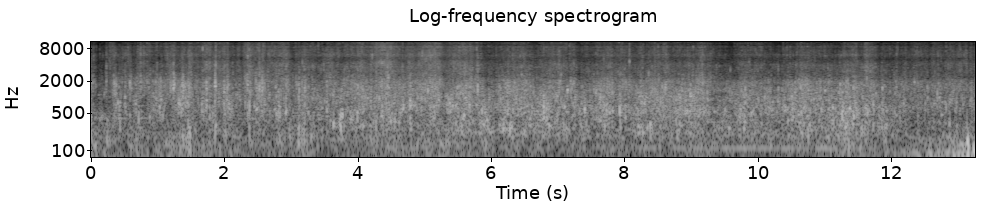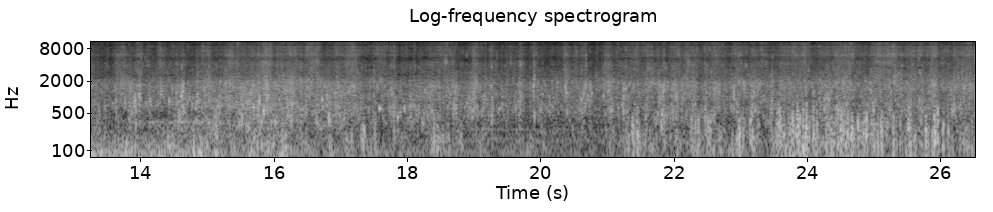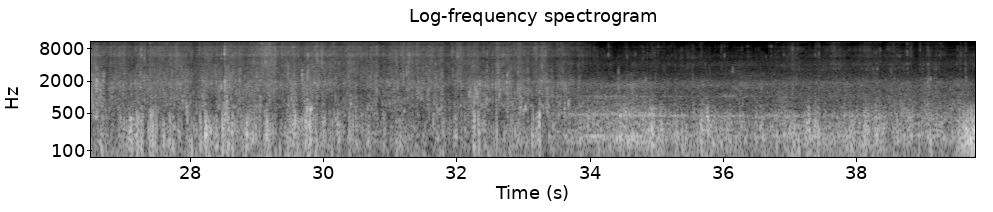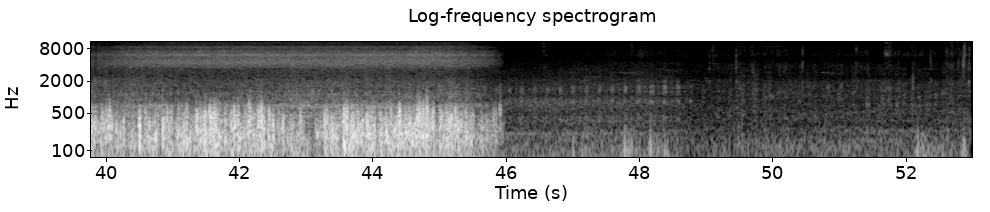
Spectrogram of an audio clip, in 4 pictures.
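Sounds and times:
dogs splashing through water: 0:00.0 - 0:52.9
wind on microphone: 0:10.8 - 0:46.1.

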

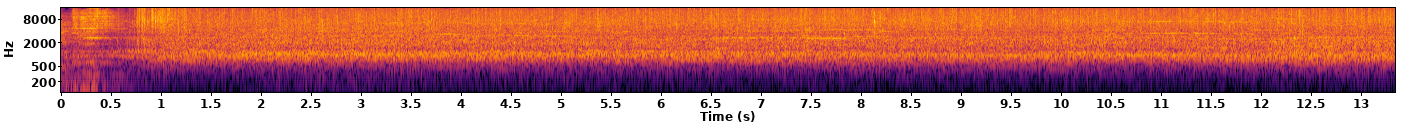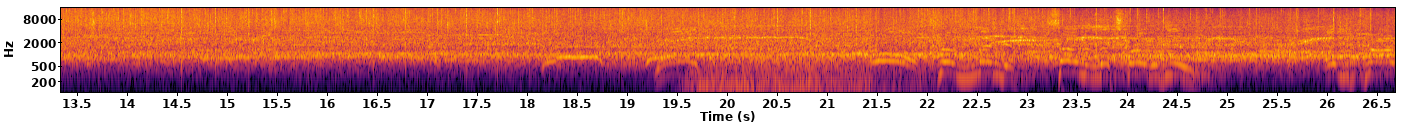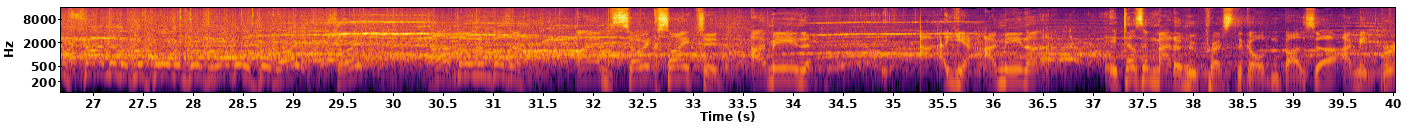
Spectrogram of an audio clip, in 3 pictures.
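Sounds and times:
audience applauding and cheering: 0:00.0 - 0:40.0
shouts and whoops: 0:00.4 - 0:37.3, 0:38.7 - 0:40.0
loud voices: 0:19.2 - 0:24.7
low rumble: 0:19.5 - 0:22.1.

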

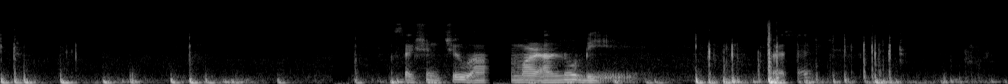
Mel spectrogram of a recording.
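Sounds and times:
keyboard and mouse clicking: 0:06.4 - 0:10.0.

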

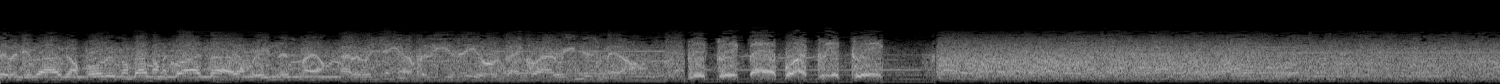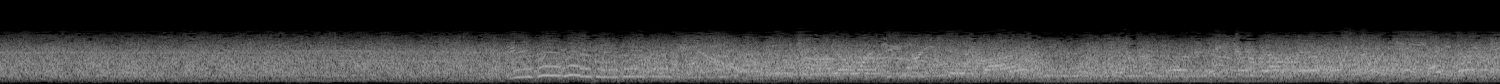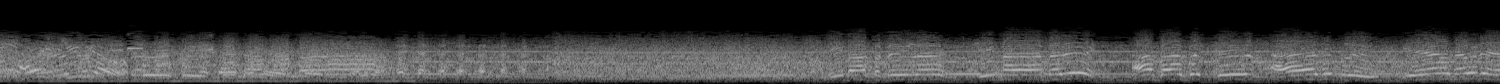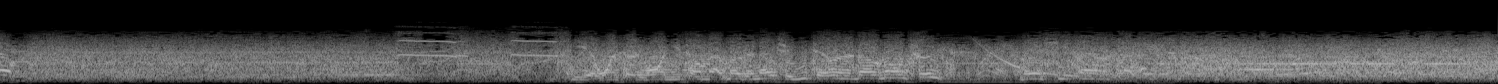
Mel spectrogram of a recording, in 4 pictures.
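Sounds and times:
garbled radio voices: 0:00.0 - 0:11.4, 0:17.8 - 0:47.8, 0:48.7 - 0:59.9
radio static: 0:00.0 - 0:59.9
low whistling tones: 0:48.9 - 0:50.7.

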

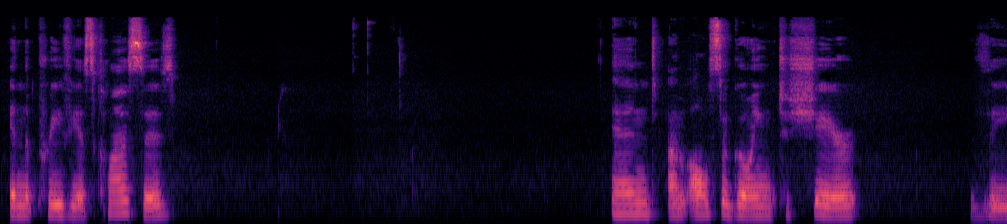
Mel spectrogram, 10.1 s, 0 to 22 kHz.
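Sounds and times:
computer mouse clicks: 0:03.5 - 0:04.2.

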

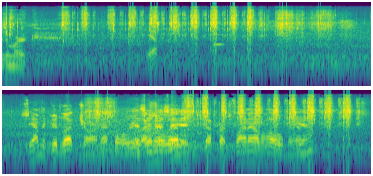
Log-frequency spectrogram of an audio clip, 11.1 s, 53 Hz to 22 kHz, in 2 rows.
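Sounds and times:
soil rustling and crunching: 0:06.7 - 0:11.0.

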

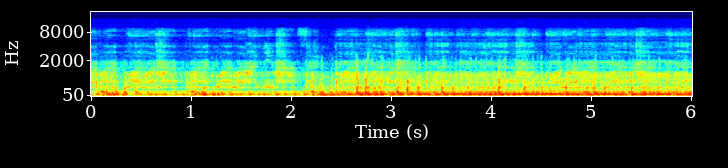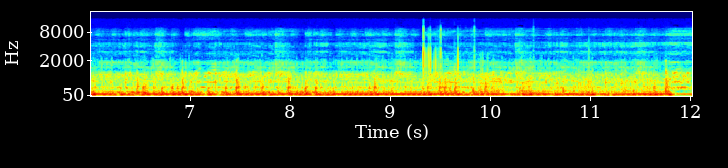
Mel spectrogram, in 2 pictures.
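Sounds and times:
bass-heavy song from speaker: 0:00.0 - 0:12.0.

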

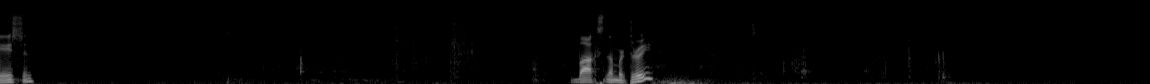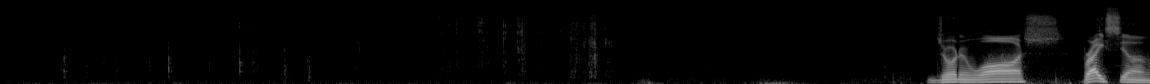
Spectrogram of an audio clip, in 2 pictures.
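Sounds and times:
plastic wrapping tearing and crinkling: 0:03.9 - 0:05.8, 0:07.6 - 0:09.5, 0:12.2 - 0:18.1.

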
